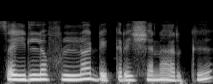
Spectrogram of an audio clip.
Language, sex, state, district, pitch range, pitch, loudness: Tamil, female, Tamil Nadu, Nilgiris, 210-230 Hz, 215 Hz, -12 LUFS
